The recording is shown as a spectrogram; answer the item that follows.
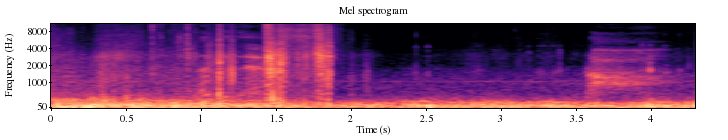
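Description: Wind buffeting the microphone in a steady low rumble. A brief hiss of about half a second comes about a second and a half in.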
